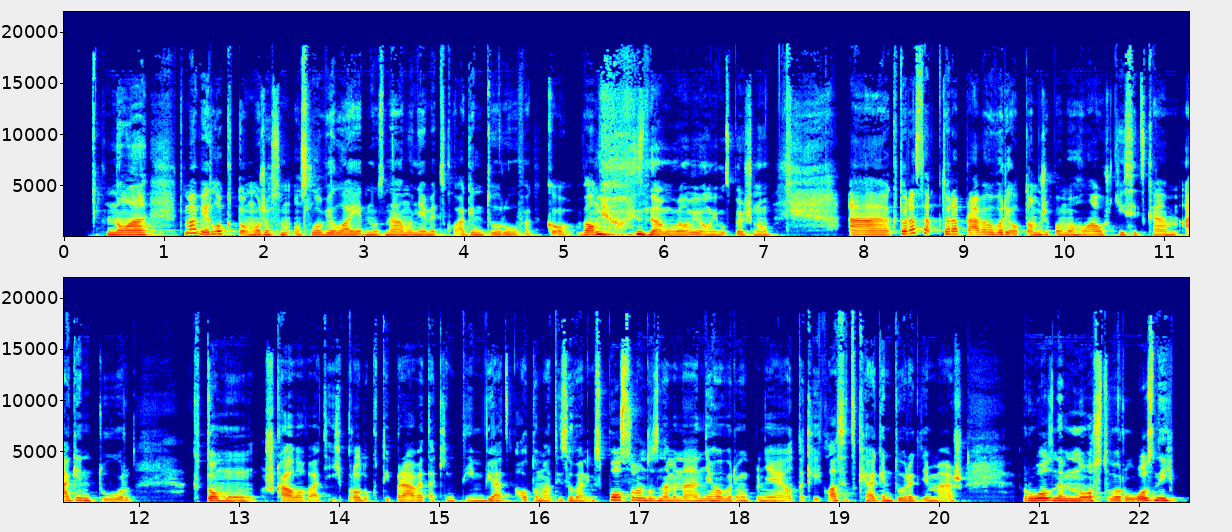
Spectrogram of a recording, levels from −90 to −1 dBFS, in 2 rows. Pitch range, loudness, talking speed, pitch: 180-205 Hz, -18 LUFS, 155 wpm, 190 Hz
